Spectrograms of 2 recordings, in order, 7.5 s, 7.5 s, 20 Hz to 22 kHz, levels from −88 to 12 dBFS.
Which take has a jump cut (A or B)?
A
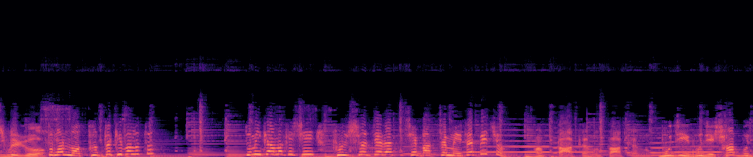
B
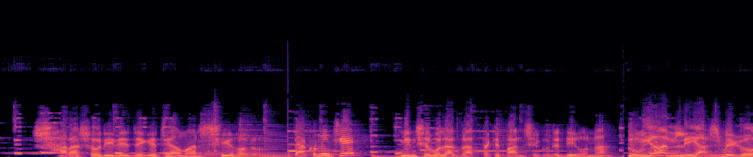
B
